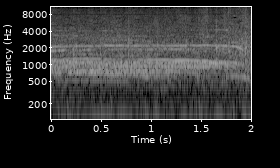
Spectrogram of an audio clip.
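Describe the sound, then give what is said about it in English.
Noisy audience cheering with whoops and high-pitched screams at a 2002 television interview with a pop star in the UK. The shrill crowd noise is loud and continuous throughout. “you may notice that the audience are a little bit noisy. It's because I've been joined by Miss Britney Spears.”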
